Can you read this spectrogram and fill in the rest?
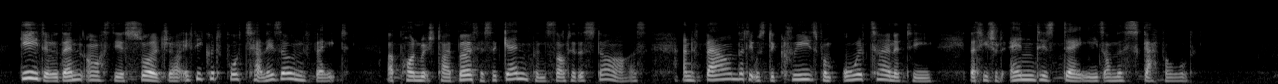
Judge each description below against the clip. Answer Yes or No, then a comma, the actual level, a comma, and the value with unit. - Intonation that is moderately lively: Yes, average, 4.8 semitones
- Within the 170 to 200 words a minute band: Yes, average, 175 wpm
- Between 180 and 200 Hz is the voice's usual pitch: Yes, high, 190 Hz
